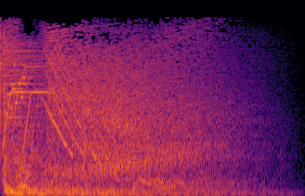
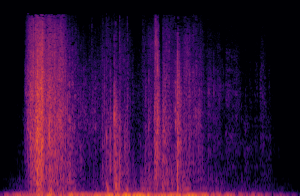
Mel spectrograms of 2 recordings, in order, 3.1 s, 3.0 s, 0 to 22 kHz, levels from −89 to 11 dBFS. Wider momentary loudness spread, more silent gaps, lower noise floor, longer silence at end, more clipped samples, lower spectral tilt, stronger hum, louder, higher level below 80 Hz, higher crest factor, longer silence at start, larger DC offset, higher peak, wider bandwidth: about the same, 18 LU vs 19 LU; neither; about the same, -49 dBFS vs -50 dBFS; about the same, 0.4 s vs 0.3 s; neither; about the same, -2.5 dB/octave vs -1.5 dB/octave; neither; first, -19 LUFS vs -28 LUFS; about the same, -34 dBFS vs -34 dBFS; second, 18 dB vs 24 dB; about the same, 0 s vs 0.05 s; neither; about the same, -4 dBFS vs -6 dBFS; about the same, 15.5 kHz vs 16.5 kHz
